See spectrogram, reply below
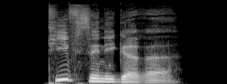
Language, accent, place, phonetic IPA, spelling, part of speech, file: German, Germany, Berlin, [ˈtiːfˌzɪnɪɡəʁə], tiefsinnigere, adjective, De-tiefsinnigere.ogg
- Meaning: inflection of tiefsinnig: 1. strong/mixed nominative/accusative feminine singular comparative degree 2. strong nominative/accusative plural comparative degree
